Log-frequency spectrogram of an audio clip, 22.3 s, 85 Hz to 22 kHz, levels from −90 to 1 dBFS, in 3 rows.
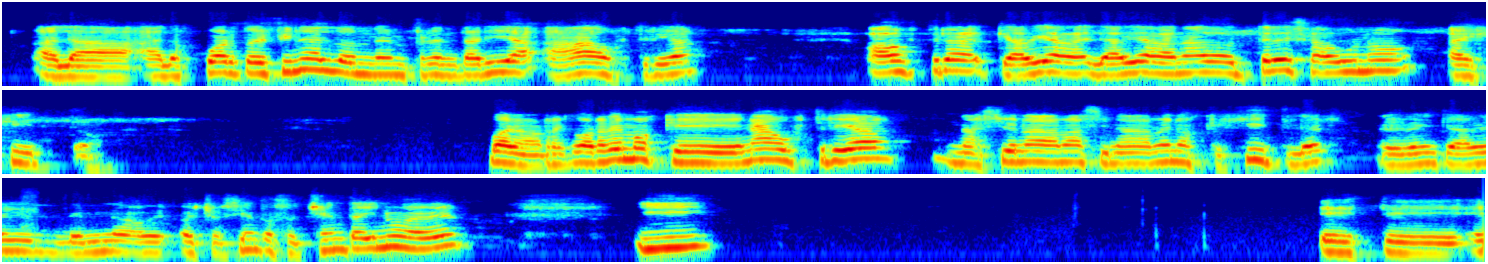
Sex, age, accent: male, 30-49, Argentinian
